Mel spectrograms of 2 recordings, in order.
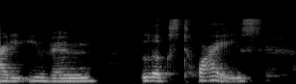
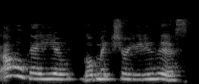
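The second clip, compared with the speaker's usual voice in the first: breezy friendly cop; 7 semitones higher, faster than usual. Retold or imitated. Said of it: "it was just like".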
